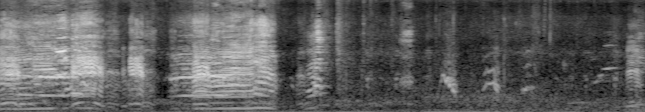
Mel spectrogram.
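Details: Backyard group of African geese, two males and a female, chasing waterbirds: two long loud harsh honking bursts in the first three seconds, then quieter scattered short calls and background noise.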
